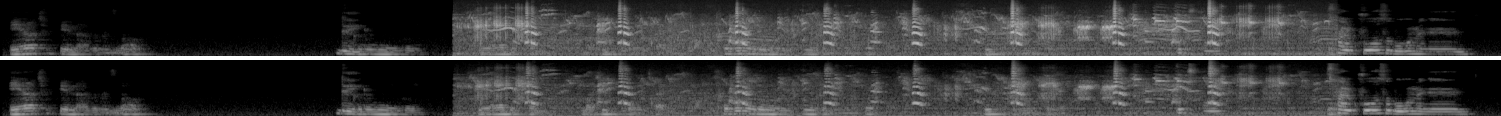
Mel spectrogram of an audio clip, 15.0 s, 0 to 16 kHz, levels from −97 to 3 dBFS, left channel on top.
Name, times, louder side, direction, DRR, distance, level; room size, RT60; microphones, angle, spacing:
voice 1, 0.1-1.5 3.6-4.2 4.7-6.7 7.1-8.9 9.8-10.9 13.3-13.5, right 3 dB, 85° right, 0.6 m, -49 dB
voice 2, 3.4-3.7 11.7-12.2 13.3-14.7, right 3 dB, 20° right, 0.6 m, -45 dB
Bird, 4.5-13.4, left 8 dB, 75° left, 0.4 m, -37 dB
2.9 x 2.5 x 2.4 m
head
